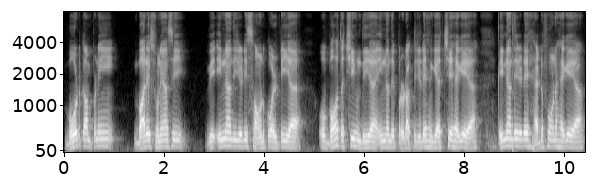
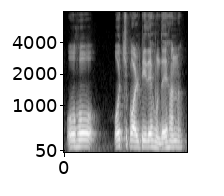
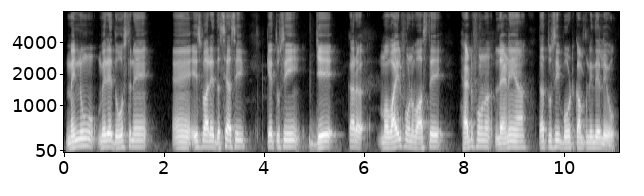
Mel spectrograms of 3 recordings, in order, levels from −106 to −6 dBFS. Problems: background conversations at intervals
